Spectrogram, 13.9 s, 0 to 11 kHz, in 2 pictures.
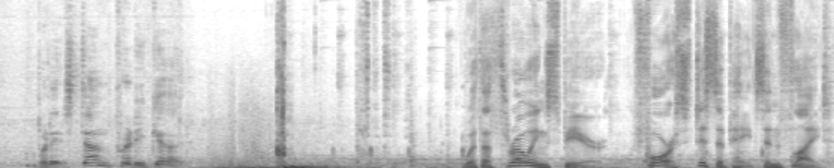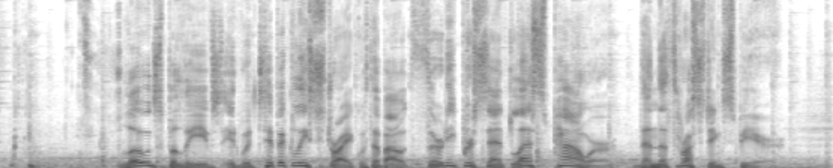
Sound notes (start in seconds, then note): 2.8 gelatin squelching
